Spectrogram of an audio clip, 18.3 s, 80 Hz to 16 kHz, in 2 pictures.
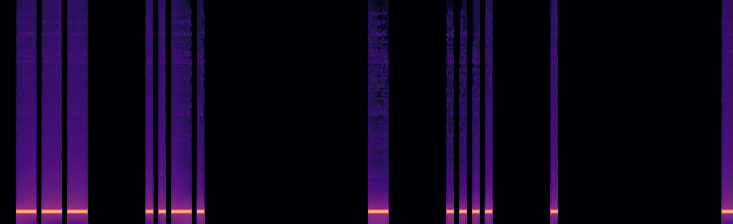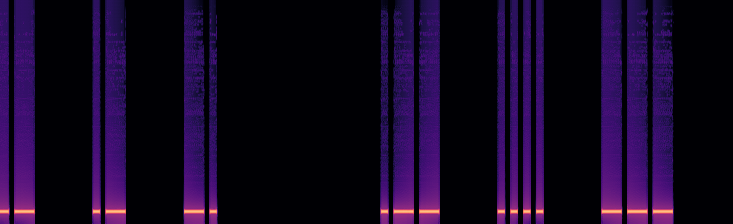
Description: Morse code, heard as a keyed tone, about 15 wpm, spaced as for 8 wpm, 1000 Hz. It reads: OF THE MAN WHO
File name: qotdfiles / 8wpm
